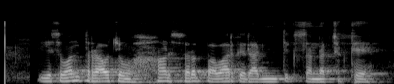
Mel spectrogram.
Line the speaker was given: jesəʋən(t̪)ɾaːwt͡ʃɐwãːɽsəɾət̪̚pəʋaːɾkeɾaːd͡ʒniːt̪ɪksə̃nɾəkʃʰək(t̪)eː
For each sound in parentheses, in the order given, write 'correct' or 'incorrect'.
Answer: correct, incorrect: t̪ʰ

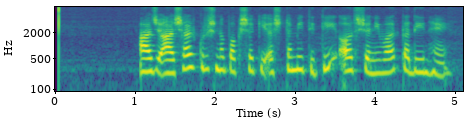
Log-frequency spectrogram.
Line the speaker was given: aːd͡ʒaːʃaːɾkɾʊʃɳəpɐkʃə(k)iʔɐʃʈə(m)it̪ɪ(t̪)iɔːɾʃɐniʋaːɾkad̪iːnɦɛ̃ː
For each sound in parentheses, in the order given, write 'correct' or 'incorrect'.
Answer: correct, correct, correct

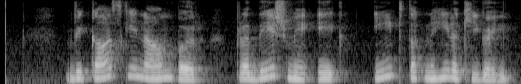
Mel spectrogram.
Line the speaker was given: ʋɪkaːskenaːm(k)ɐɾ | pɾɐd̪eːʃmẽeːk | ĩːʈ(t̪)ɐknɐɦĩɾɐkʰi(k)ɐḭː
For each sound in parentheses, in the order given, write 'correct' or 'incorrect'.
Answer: incorrect: p, correct, incorrect: ɡ

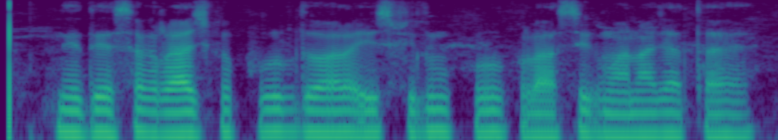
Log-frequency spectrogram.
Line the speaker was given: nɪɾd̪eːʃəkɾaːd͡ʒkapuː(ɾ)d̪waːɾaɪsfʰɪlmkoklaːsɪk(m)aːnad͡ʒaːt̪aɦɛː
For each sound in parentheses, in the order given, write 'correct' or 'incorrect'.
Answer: correct, correct

